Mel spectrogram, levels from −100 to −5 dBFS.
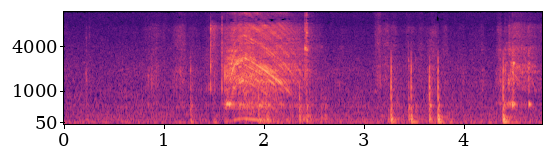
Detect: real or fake real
